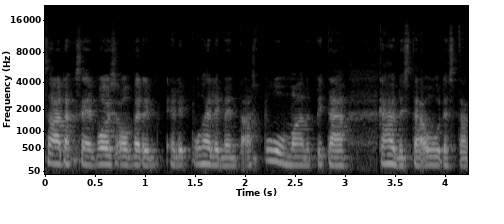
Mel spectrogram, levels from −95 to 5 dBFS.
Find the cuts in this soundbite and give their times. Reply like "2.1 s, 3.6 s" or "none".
3.3 s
